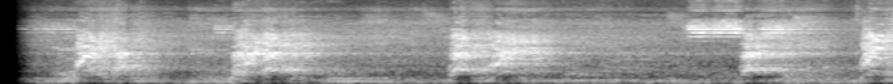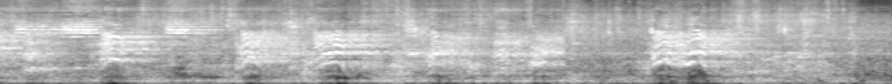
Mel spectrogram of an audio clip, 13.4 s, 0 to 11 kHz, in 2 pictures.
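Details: Fighting street dogs in Kolkata, 2023, trade rough barks and snarls. Loud clusters break out at roughly 1.5-second intervals before merging into an unbroken stretch of snarling and yapping. Low street rumble fills the background throughout.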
